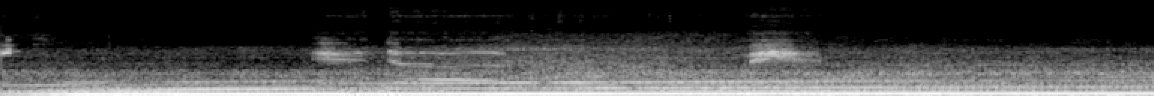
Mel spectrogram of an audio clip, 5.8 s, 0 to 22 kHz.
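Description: A car cruises down Highway 1 away from Pebble Beach Car Week, its engine giving a steady, loud cabin drone with a low hum throughout and slight pitch shifts, while someone talks over it.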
